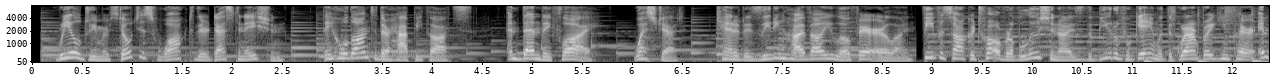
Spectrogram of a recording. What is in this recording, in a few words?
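commercial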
